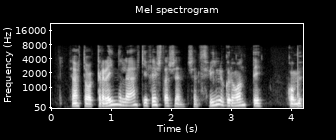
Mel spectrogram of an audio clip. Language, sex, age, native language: Icelandic, male, 20-29, Icelandic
